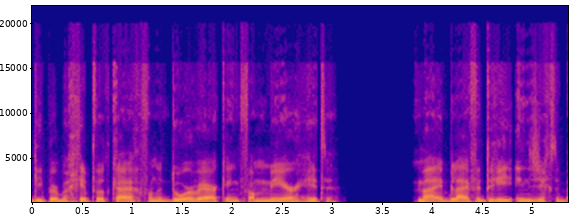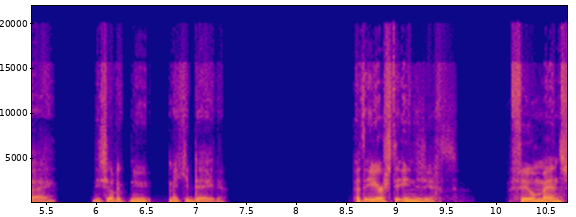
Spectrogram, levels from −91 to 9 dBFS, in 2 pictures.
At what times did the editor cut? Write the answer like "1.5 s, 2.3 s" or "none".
none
